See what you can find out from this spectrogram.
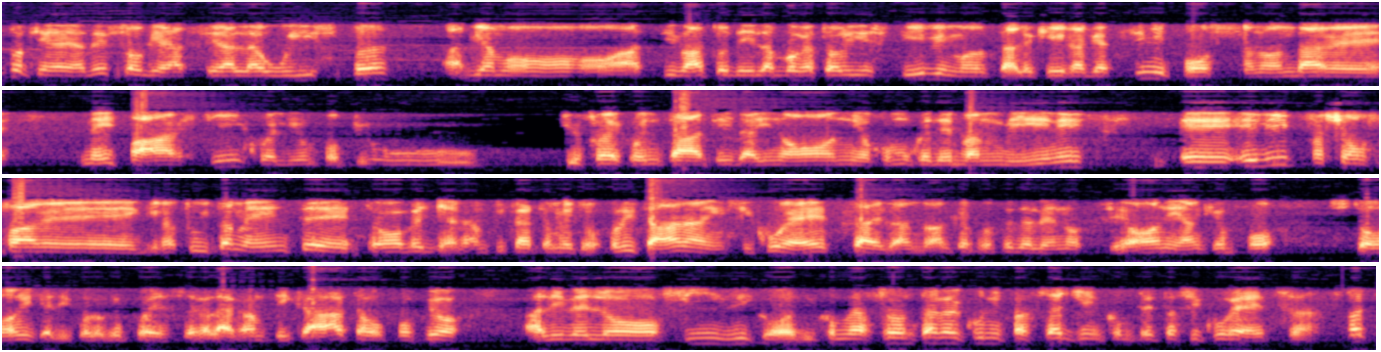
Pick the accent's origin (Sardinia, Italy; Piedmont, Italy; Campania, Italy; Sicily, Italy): Piedmont, Italy; Turin; sicuramente da torinese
